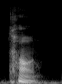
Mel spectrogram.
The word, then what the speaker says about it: Tang: And is it Tang Empire or is it Tong Empire? Tong. Tong. Okay. Tong.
